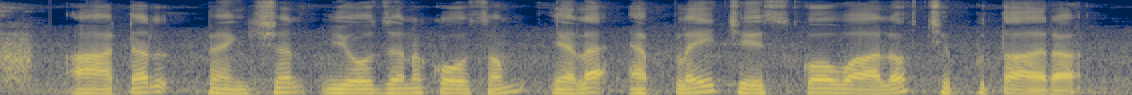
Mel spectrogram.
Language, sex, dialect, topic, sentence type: Telugu, male, Utterandhra, banking, question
